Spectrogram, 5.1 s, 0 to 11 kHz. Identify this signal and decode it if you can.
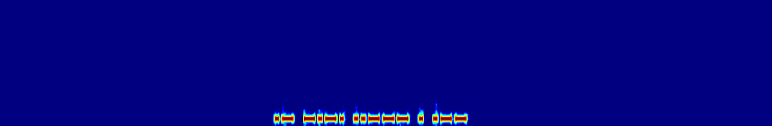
Morse code, heard as a keyed tone, about 52 wpm, 700 Hz. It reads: AC2EW
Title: USA Call Signs - 5 Characters - Repeated 3x - 50wpm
